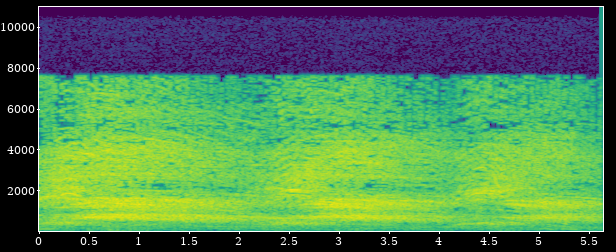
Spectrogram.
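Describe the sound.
A theatre audience loudly cheers and roars to welcome a guest onto the stage in Bombay, a sustained crowd roar that swells twice before easing slightly, with no single voice standing out.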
